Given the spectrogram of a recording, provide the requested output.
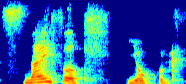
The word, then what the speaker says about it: Snæfellsjökull: So it's pronounced Snaefellsjökull, and jökull means glacier in Icelandic.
